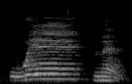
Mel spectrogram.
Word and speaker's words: women: and all their stuff it doesn't sound anything like the way it's written so I'm going to write it let's say if you know English like this if you look at a word like this you pronounce this women women women so that's all that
